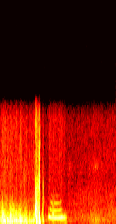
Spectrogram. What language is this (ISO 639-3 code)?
sat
